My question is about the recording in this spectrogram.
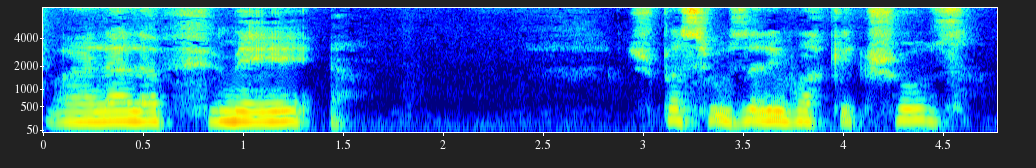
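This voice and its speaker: A woman's voice: mid-range voice, level tone, measured pace, gravelly, dark tone, breathy edge. A woman chatting casually and bluntly into her phone camera at home late at night. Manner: chatty and unfiltered, coos at her pets. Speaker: vlogger. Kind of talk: casual night-time vlog.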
